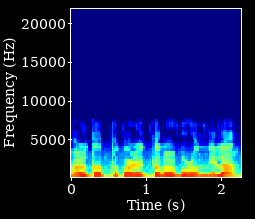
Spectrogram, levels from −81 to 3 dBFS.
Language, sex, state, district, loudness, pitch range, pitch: Assamese, male, Assam, Hailakandi, -13 LUFS, 140-150 Hz, 145 Hz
